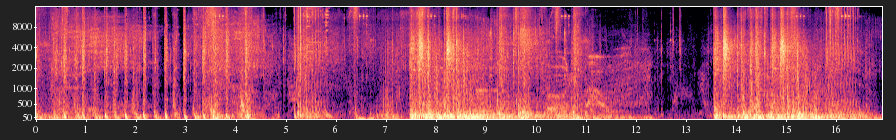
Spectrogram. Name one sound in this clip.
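Rapid gunfire crackles in loud bursts.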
